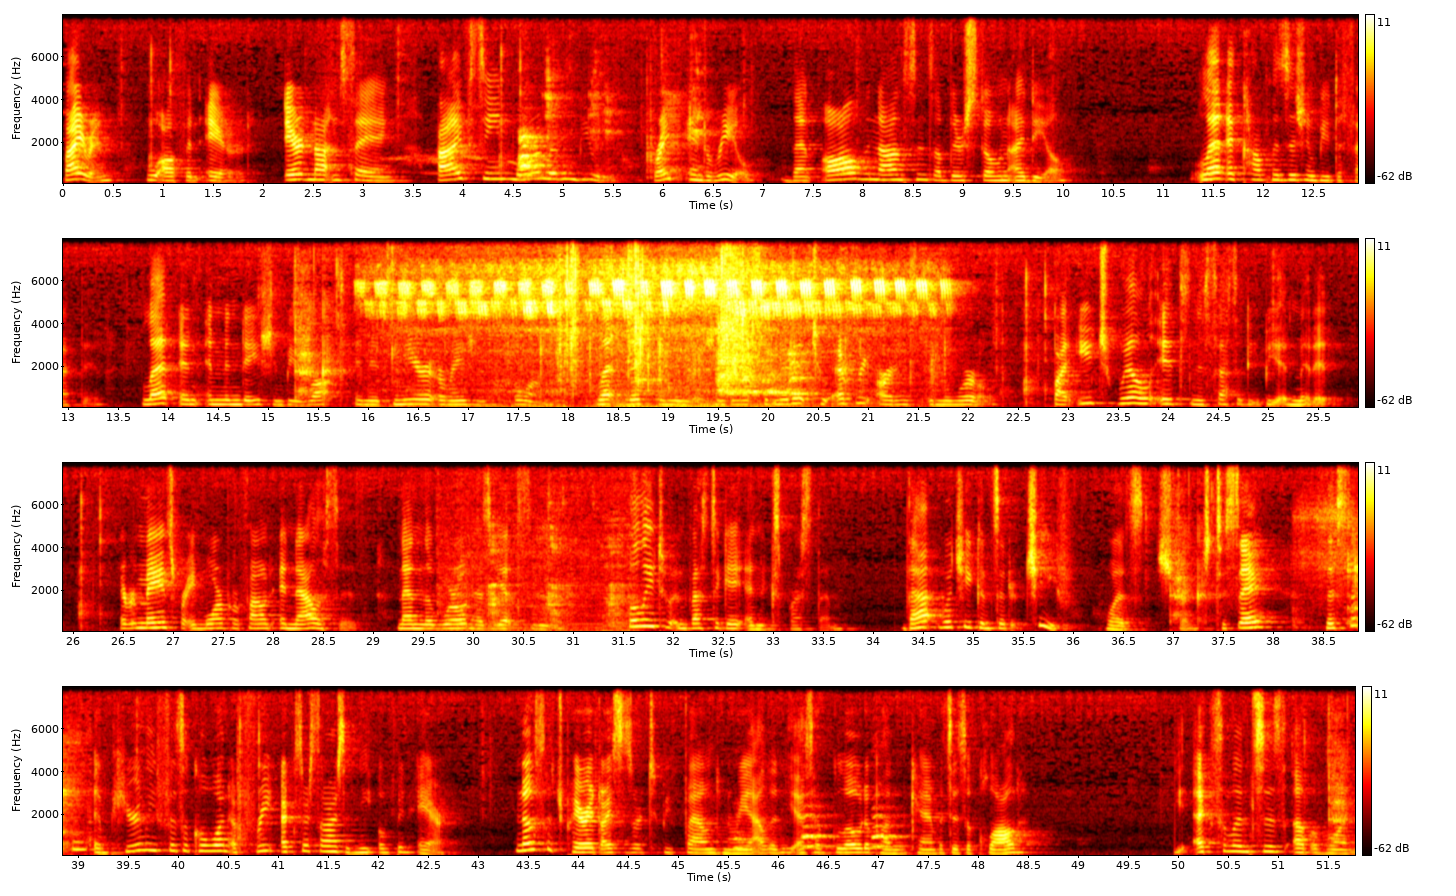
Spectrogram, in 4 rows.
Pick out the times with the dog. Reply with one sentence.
You can hear the dog from 3.6 to 4.7 s, from 18.6 to 20.4 s and from 45.5 to 47.2 s.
